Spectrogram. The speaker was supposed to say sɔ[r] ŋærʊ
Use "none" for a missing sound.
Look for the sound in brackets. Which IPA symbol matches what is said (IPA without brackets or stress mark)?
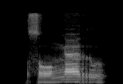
none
